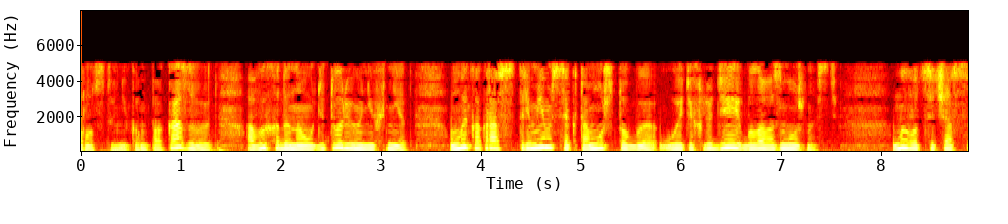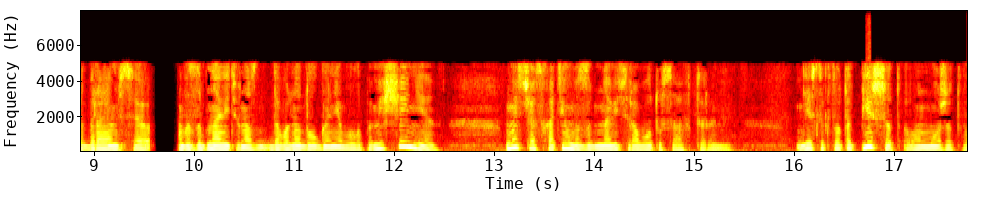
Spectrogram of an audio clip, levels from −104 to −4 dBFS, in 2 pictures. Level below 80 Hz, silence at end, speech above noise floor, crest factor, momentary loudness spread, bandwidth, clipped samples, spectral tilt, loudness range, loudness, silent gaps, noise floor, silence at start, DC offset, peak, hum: -50 dBFS; 0 s; 34 dB; 14 dB; 10 LU; 5.2 kHz; under 0.1%; -10.5 dB/octave; 3 LU; -14 LUFS; 9.63-9.80 s; -48 dBFS; 0 s; under 0.1%; 0 dBFS; none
